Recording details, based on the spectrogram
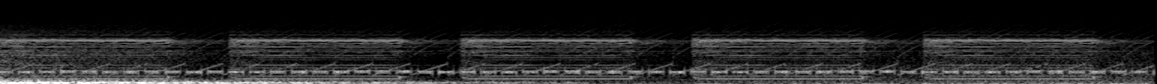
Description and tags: alarm fatal
A composite alarmsample. Loop this sample on a huge stereo with decent volume and report back :)The sample is optimized for dynamics, so it's not overcompressed.The other sample in this pack also includes a firealarm bell.
rumble, alarm, massive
